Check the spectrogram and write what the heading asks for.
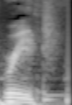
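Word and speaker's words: Reath: Reith.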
